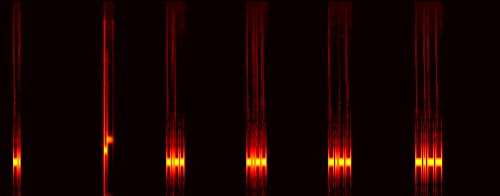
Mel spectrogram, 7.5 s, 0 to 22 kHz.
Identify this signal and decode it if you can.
Morse code, heard as a keyed tone, about 51 wpm, spaced as for 9 wpm, 700 Hz. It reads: N YYYY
